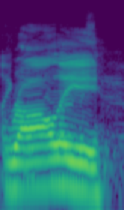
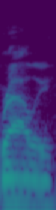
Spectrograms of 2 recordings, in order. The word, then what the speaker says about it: Raleigh: all three of us Raleigh Raleigh they come on yelling at us because we said rally rally rally our New Jersey accent yeah and fight about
